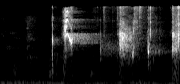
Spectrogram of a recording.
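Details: Pet budgerigar sitting on top of its favourite cage, a talking parrot: brief bright chirps and a squeaky warbled phrase in quick bursts with short pauses, over a quiet room.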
